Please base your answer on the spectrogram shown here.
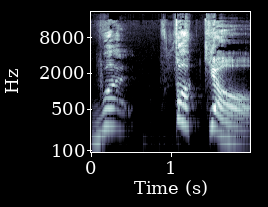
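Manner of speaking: shrill, very high, loud fake voice. Acting out how the accused man answers charges: impression of the accused man. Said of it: "That's my impression".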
